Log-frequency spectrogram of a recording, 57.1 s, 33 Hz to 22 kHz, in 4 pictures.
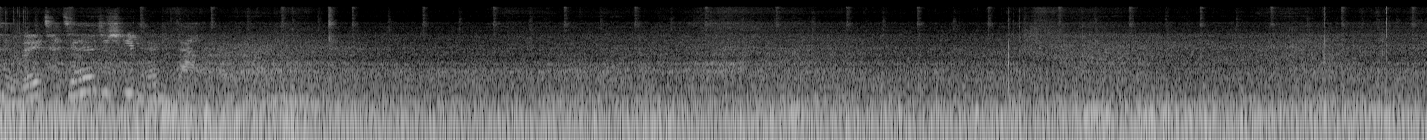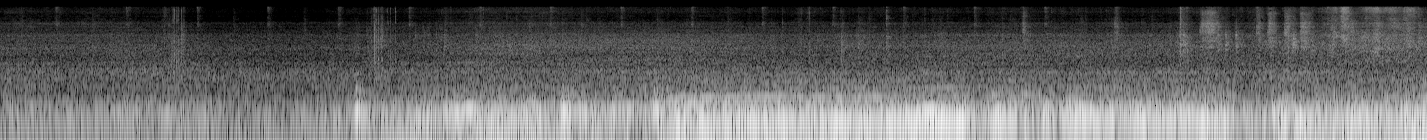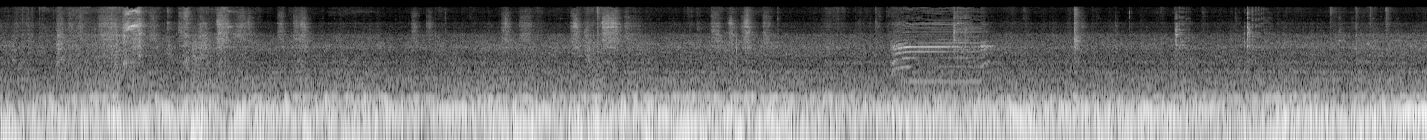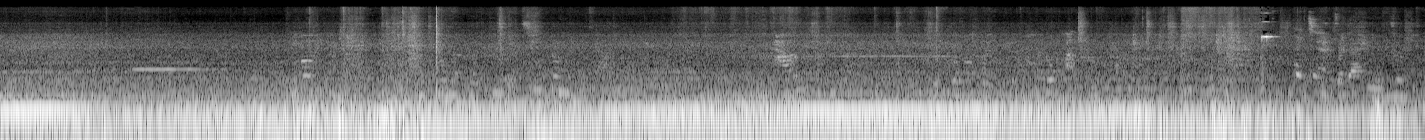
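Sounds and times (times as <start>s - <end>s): bus engine and road rumble: 0.0s - 57.0s
brief tonal beep: 44.1s - 45.0s.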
